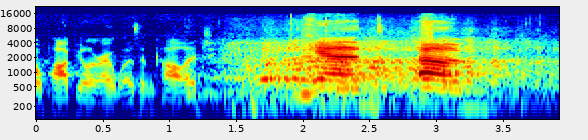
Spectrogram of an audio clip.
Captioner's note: audience laughs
